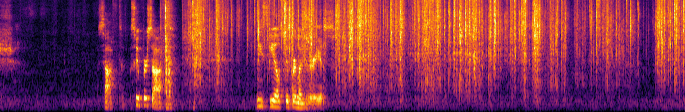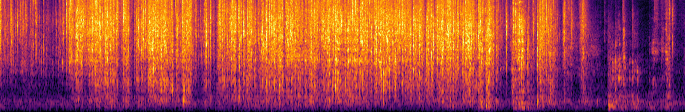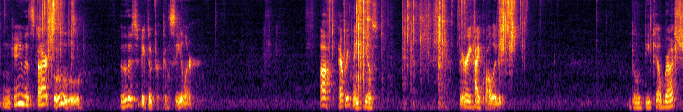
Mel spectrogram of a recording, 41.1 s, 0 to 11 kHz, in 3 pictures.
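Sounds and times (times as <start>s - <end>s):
packaging crinkling: 3.6s - 25.8s, 28.2s - 29.0s, 33.8s - 38.0s.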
